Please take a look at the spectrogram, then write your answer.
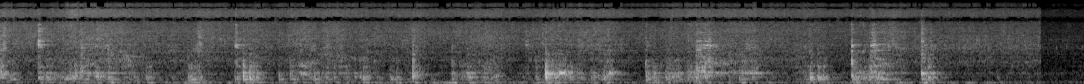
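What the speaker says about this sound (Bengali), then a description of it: "আলু ভালো করে মশলা কষিয়ে" Potatoes sautéing with spices in a fish-dish pan, a steady sizzle broken by repeated scraping stirs of a spatula, fairly close and continuous for nearly eleven seconds, ending with a brief drop in level.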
